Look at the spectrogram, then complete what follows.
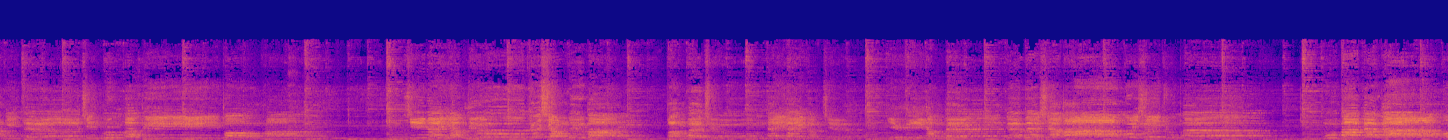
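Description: A small mixed group of women's and men's voices singing a gospel song together in harmony, accompanied by a strummed acoustic guitar.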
